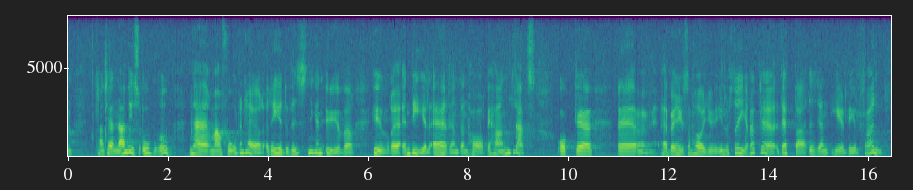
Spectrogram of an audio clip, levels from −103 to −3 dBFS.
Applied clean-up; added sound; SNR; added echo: none; none; none; none.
